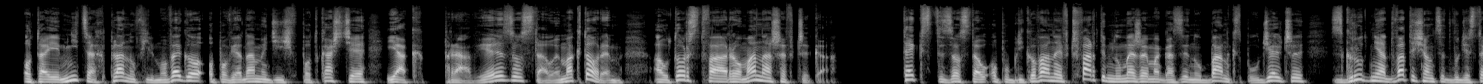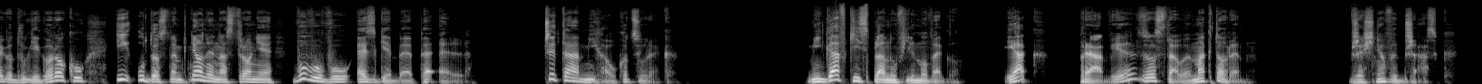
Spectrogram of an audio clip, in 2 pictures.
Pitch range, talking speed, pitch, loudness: 105-155 Hz, 95 wpm, 120 Hz, -18 LUFS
